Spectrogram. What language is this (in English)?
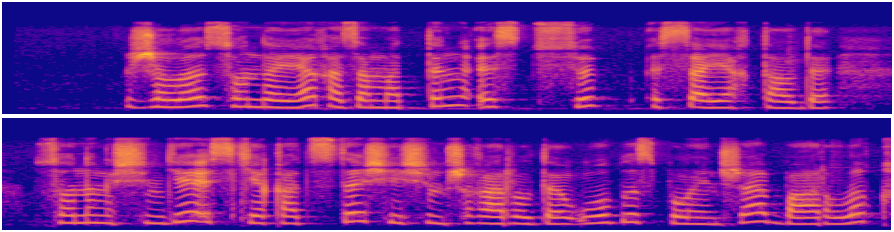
Kazakh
